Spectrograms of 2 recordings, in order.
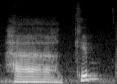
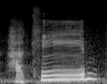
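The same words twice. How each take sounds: First: The first vowel is held long. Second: The second vowel is held long. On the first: It means one who makes decisions. "kalau hakim yang panjang itu hanya hakim" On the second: It means one who is wise. "kalau hanya pendek, ki yang panjang"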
